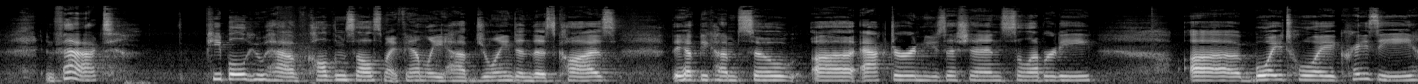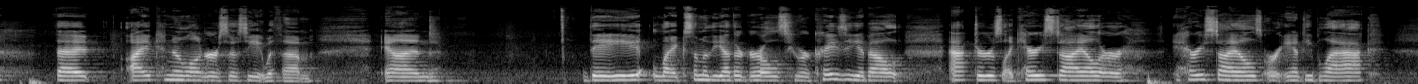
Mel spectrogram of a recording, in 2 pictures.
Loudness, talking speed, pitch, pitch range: -17 LUFS, 115 wpm, 195 Hz, 185-205 Hz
